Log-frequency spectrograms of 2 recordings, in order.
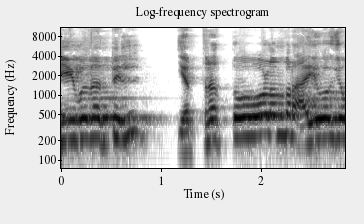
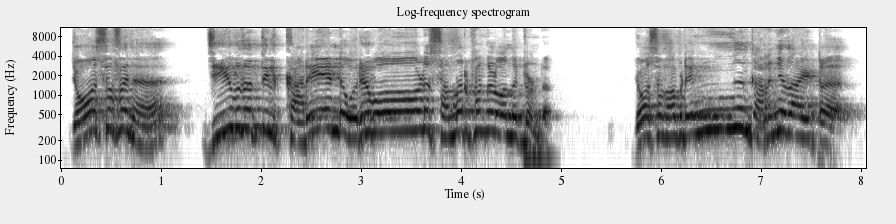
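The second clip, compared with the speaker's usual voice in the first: higher, ringing pulpit voice; fervent preaching; 7 semitones higher than usual. Acted. Preacher pressing his flock on Joseph's silence, fervent and raised. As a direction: preach it out to the congregation.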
